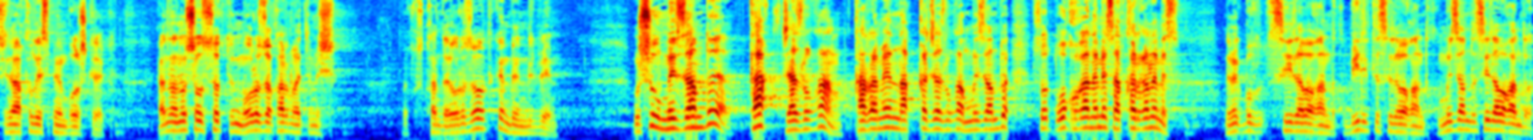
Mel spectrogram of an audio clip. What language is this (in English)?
Turkish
